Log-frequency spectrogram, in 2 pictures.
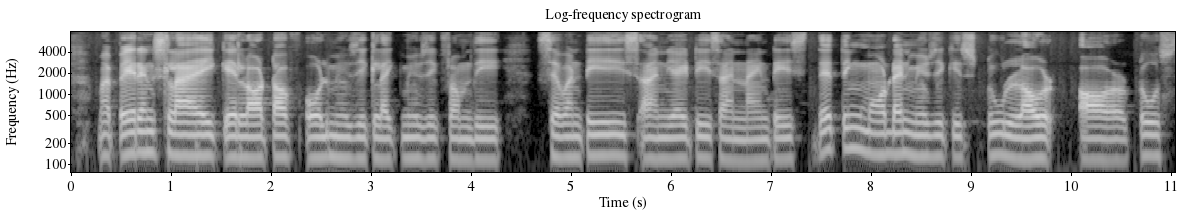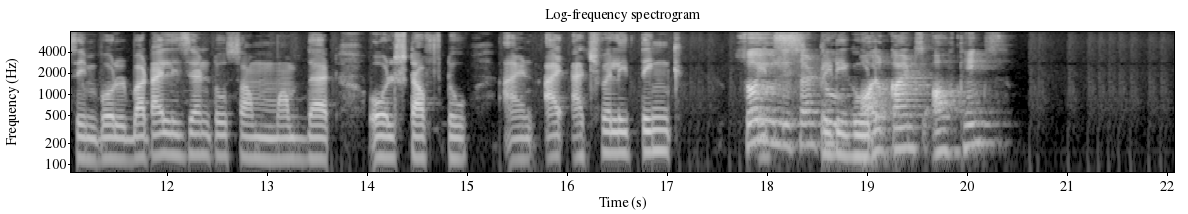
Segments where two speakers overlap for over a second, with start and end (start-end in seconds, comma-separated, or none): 17.9-19.1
